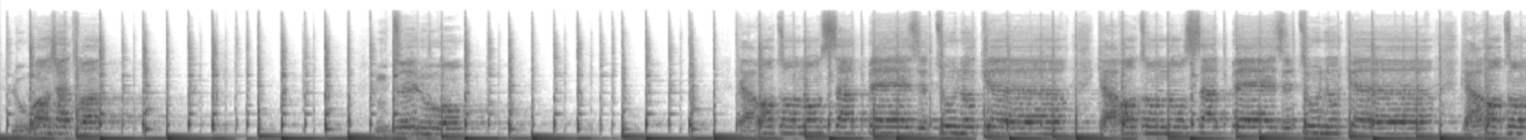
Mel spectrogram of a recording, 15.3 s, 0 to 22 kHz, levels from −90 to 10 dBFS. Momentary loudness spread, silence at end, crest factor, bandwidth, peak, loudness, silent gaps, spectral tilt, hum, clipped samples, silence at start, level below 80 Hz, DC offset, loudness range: 6 LU; 0 s; 18 dB; 15.5 kHz; -2 dBFS; -22 LUFS; none; -5.5 dB/octave; none; under 0.1%; 0 s; -24 dBFS; under 0.1%; 3 LU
